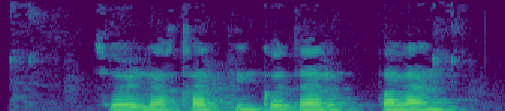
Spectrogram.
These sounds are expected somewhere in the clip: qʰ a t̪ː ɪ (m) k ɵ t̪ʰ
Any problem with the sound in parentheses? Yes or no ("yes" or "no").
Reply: yes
